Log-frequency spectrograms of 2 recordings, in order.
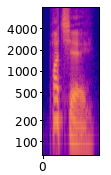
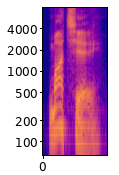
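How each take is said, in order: First: The word begins with a P sound. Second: The word begins with an M sound. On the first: "It sounds like it starts with a P" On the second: "it's with an M"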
